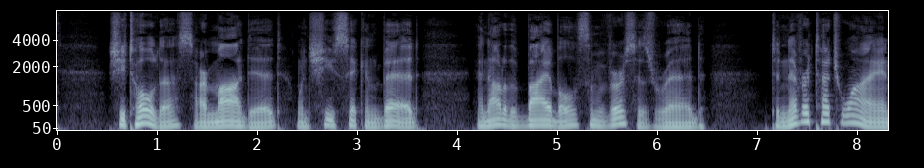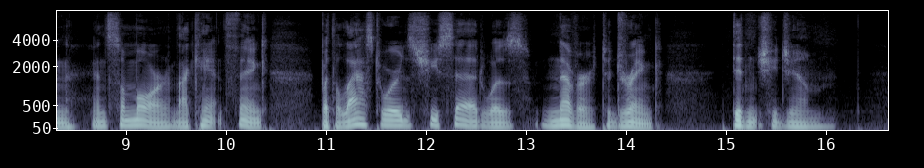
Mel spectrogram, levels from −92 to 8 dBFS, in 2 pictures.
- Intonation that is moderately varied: Yes, average, 4.6 semitones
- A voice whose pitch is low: Yes, very low, 85 Hz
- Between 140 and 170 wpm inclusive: Yes, average, 160 wpm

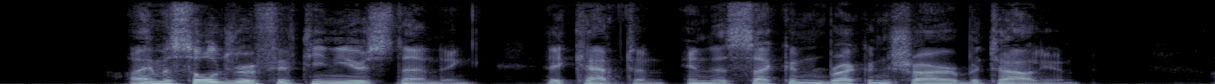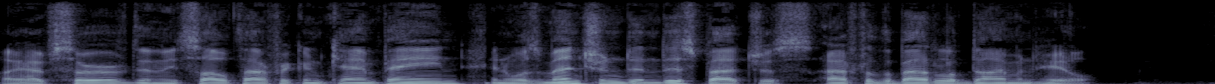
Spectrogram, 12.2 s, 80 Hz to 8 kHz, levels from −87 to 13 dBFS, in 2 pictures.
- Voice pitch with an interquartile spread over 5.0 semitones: Yes, wide, 5.6 semitones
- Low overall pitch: Yes, low, 110 Hz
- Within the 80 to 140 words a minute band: No, average, 170 wpm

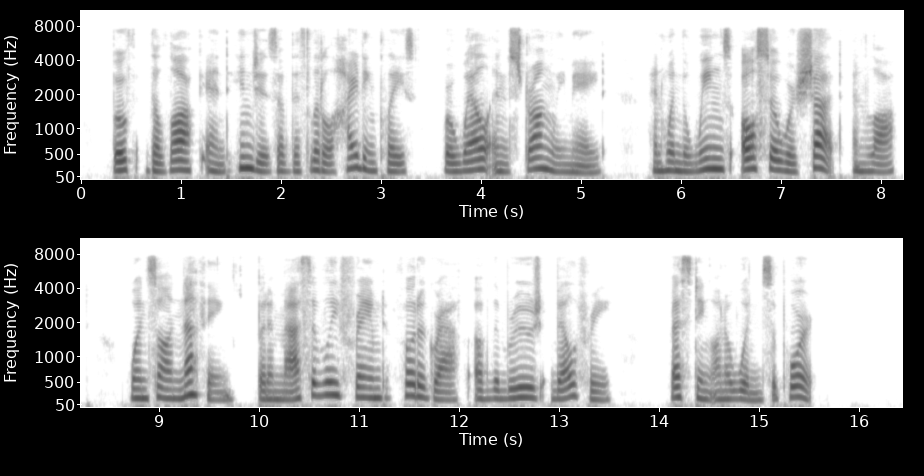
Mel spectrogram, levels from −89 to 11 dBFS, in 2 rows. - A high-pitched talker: No, medium, 175 Hz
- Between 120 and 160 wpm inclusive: Yes, average, 150 wpm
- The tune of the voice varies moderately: Yes, average, 4.0 semitones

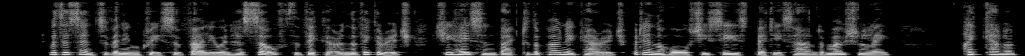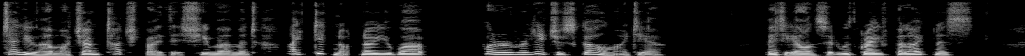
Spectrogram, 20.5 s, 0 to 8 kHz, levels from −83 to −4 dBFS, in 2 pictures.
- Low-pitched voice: No, high, 190 Hz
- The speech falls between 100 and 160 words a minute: No, average, 180 wpm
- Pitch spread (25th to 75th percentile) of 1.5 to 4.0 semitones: No, average, 4.4 semitones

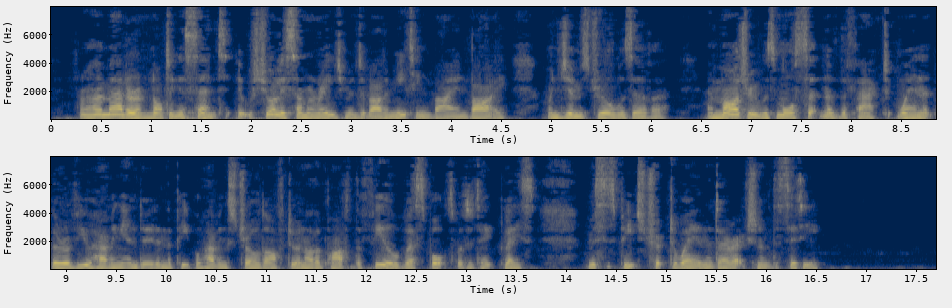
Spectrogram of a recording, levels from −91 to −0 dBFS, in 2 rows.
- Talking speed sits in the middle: No, fast, 215 wpm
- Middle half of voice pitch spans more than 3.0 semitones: No, average, 2.7 semitones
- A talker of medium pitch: Yes, medium, 145 Hz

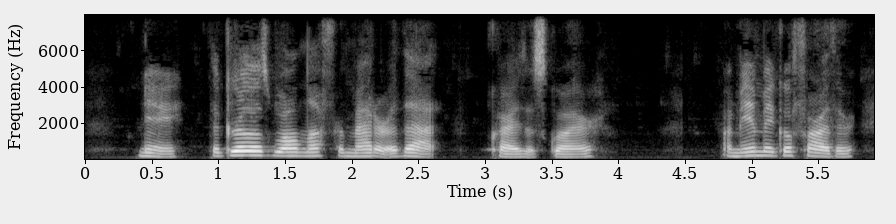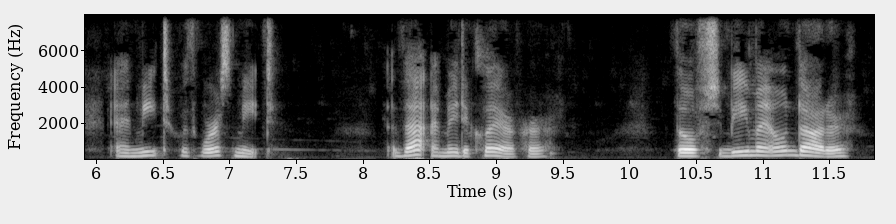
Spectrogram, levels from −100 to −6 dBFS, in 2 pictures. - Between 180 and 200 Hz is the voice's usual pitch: Yes, high, 190 Hz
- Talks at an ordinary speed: Yes, average, 170 wpm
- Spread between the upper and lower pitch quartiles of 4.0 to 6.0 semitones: No, average, 3.5 semitones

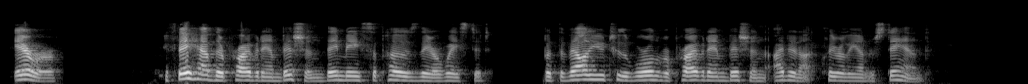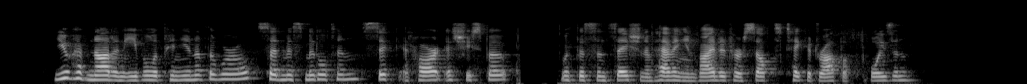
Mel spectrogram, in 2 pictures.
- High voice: Yes, high, 195 Hz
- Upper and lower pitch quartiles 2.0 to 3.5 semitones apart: Yes, average, 2.9 semitones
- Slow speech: No, average, 170 wpm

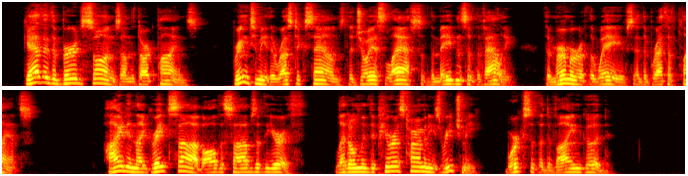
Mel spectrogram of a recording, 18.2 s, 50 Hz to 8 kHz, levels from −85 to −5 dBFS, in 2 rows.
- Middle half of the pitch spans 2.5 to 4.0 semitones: Yes, average, 3.6 semitones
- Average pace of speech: Yes, average, 185 wpm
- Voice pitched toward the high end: No, low, 130 Hz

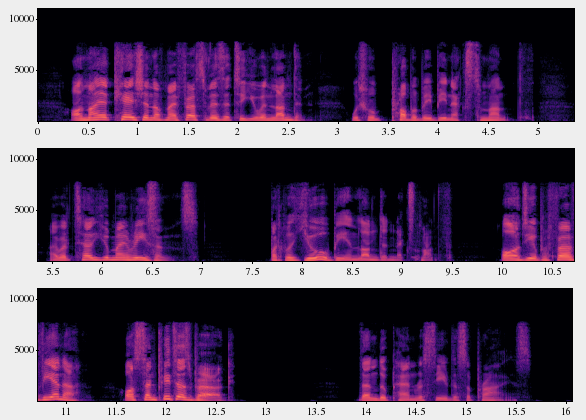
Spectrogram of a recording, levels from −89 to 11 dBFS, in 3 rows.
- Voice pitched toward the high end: No, medium, 145 Hz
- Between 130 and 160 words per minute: Yes, average, 155 wpm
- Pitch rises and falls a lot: Yes, wide, 7.6 semitones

